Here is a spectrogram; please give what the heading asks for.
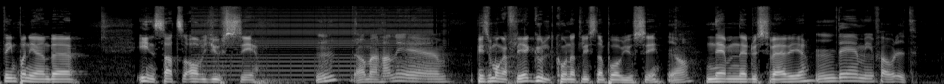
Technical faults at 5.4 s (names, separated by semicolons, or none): GSM signalling bursts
